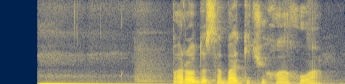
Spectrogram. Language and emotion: Russian, neutral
